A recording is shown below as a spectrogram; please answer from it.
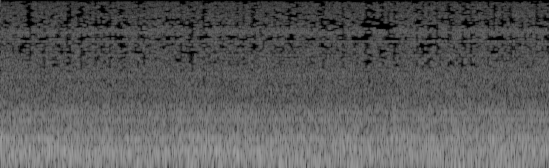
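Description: Steady background hiss with a faint low hum, and no distinct events: room tone.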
